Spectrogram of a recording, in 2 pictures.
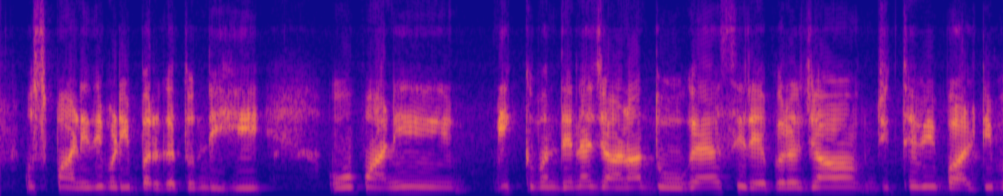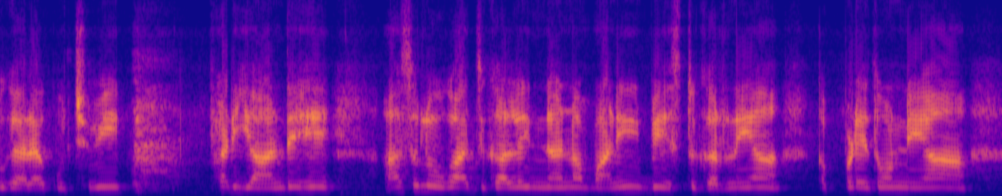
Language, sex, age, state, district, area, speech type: Dogri, female, 45-60, Jammu and Kashmir, Samba, urban, spontaneous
